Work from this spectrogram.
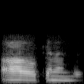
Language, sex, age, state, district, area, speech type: Telugu, male, 18-30, Andhra Pradesh, Eluru, rural, conversation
